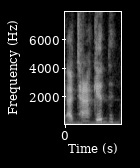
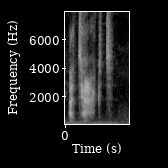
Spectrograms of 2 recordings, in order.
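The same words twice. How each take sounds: First: The ending is said as a separate syllable. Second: The ending is said as a plain t sound. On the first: The speaker calls it wrong. "We do not say" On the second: The speaker calls it right. "that ed sounds like a t instead of an ed"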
